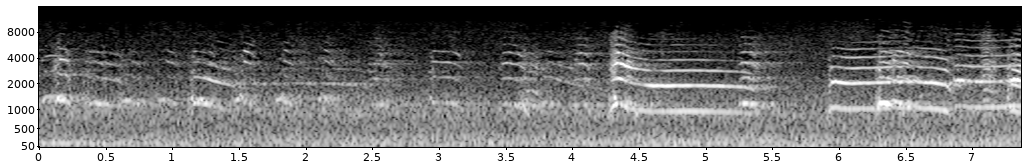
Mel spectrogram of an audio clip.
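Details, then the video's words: Gulls crying out, their din meant to scare off would-be predators; long drawn, slightly falling mewing calls interleaved with quick yelping notes, several birds overlapping. "The Sound of Seagulls | Why Are Seagulls So Noisy?"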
